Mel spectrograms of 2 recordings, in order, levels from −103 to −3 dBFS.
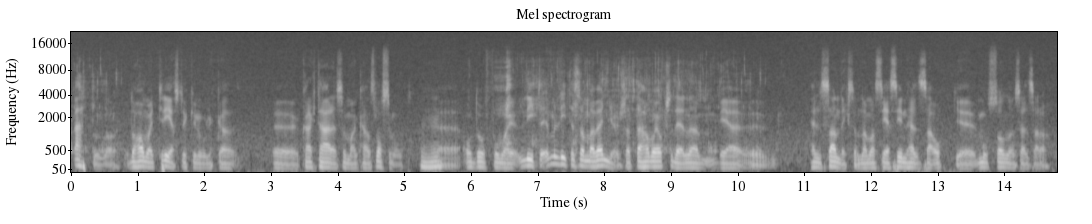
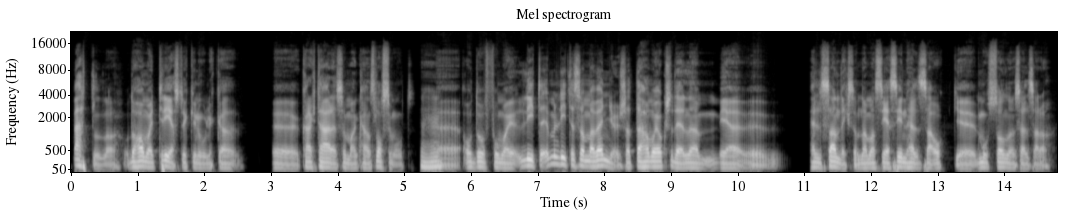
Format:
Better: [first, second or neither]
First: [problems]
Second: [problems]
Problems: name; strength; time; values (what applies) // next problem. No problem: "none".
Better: second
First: hiss; noticeable; throughout; 10 dB below the speech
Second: none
